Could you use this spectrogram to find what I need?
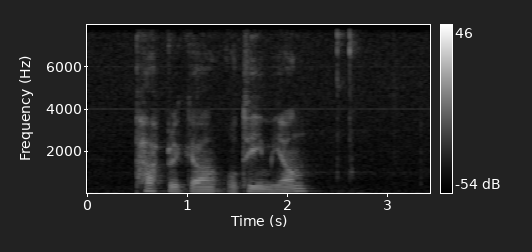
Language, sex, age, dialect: Faroese, male, 36-60, Norðurstreymoy/Eysturoy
